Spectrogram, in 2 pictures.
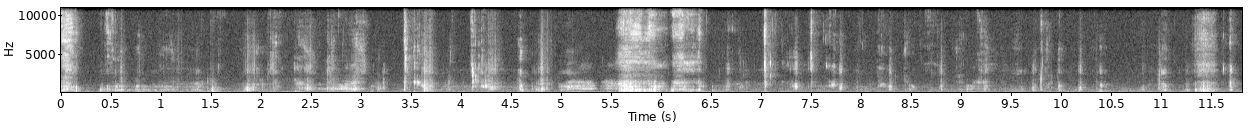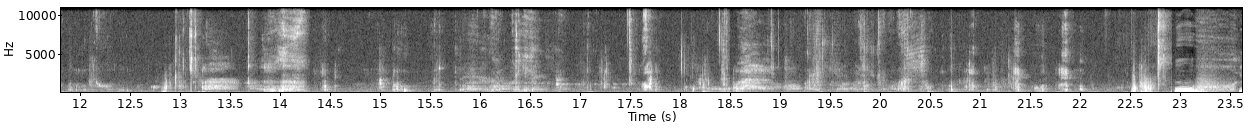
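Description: A young man chews and slurps food close to a microphone.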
